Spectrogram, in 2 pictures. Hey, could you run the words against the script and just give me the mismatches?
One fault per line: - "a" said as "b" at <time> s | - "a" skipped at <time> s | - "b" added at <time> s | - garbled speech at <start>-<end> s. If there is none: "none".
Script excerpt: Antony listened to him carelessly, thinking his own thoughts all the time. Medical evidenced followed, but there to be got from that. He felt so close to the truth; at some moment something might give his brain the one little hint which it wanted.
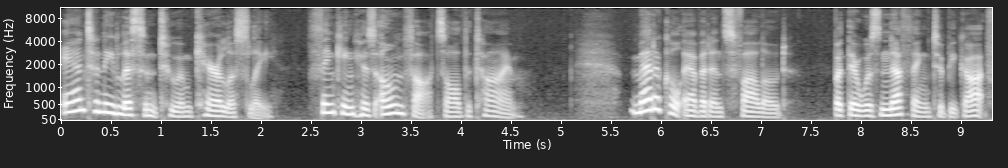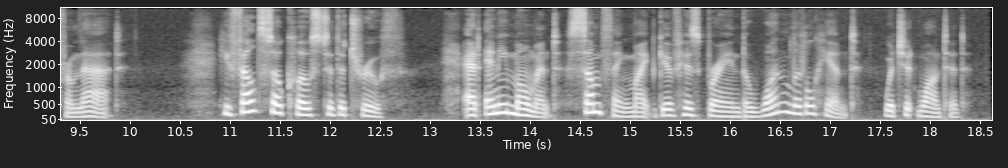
- "evidenced" said as "evidence" at 6.2 s
- "was nothing" added at 8.0 s
- "some" said as "any" at 13.6 s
